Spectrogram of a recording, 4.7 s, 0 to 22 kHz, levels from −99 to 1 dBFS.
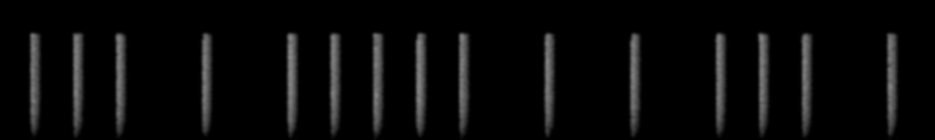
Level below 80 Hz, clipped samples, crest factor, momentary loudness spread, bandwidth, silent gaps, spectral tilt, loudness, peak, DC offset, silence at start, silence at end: under -90 dBFS; under 0.1%; 28 dB; 5 LU; 17 kHz; 0.21-4.45 s; 8.5 dB/octave; -42 LUFS; -18 dBFS; under 0.1%; 0.15 s; 0.2 s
